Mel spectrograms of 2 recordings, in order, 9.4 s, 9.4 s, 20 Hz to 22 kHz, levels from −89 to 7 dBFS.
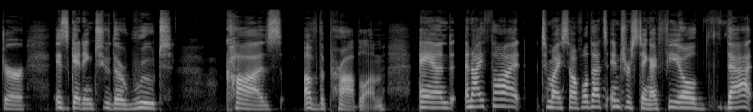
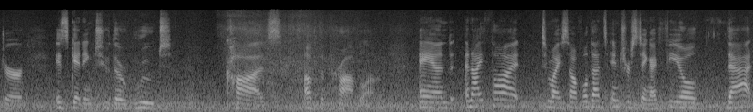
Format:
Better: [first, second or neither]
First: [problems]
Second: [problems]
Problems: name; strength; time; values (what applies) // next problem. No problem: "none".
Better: first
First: none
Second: hiss; loud; throughout; 8 dB below the speech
